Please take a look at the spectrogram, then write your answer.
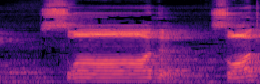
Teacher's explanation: یہ موٹے حروف میں سے بھی ہے اور اس میں سیٹی کی آواز بھی آنی چاہیے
